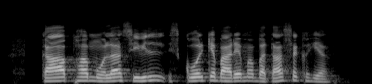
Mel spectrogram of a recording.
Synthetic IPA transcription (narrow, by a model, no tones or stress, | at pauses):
kaːpɦamoːlasɪʋɪlskoːɾkebaːɾemãbɐt̪asəkəɦja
